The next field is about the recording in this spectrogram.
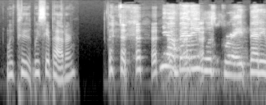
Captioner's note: laughs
